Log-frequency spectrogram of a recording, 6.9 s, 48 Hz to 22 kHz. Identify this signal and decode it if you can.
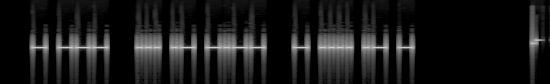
Morse code, heard as a keyed tone, about 22 wpm, 700 Hz. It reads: TO SAY THAT
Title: Sets of 3 Words 22wpm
